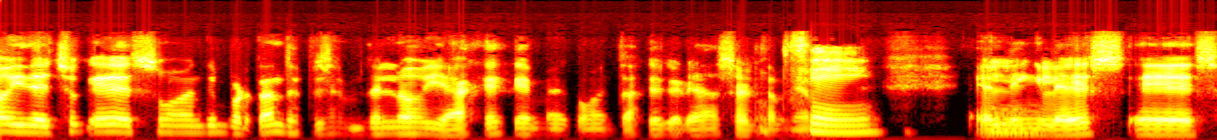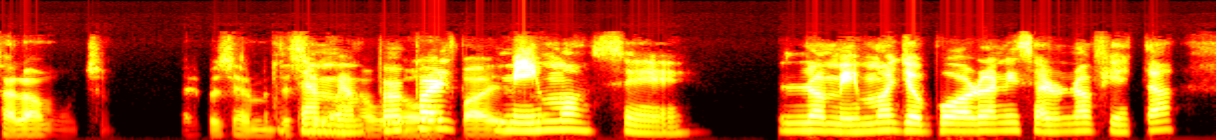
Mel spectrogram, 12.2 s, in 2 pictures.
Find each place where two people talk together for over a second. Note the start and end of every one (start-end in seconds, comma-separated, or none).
7.5-8.9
